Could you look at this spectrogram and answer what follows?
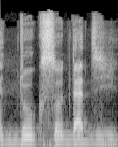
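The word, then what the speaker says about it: Doox Daddy: Et donc mon nom d'artiste, c'est Doux Daddy. Donc ça s'écrit D-O-O-X et plus loin Daddy, D-A-D-D-Y. Donc Daddy, ça veut dire papa.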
